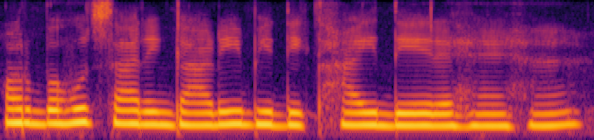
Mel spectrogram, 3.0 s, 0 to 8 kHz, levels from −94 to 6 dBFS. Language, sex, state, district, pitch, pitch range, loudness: Hindi, female, Jharkhand, Palamu, 230 Hz, 220-245 Hz, -12 LUFS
